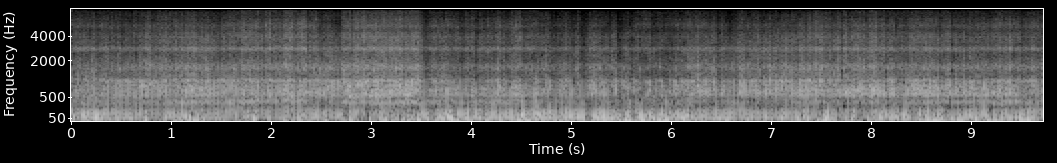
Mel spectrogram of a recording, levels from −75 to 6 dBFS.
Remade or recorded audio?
remade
